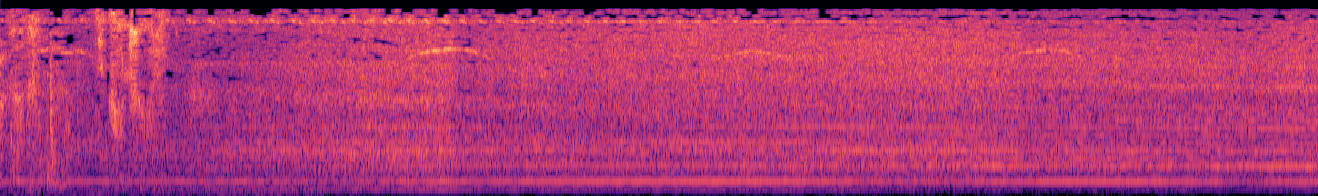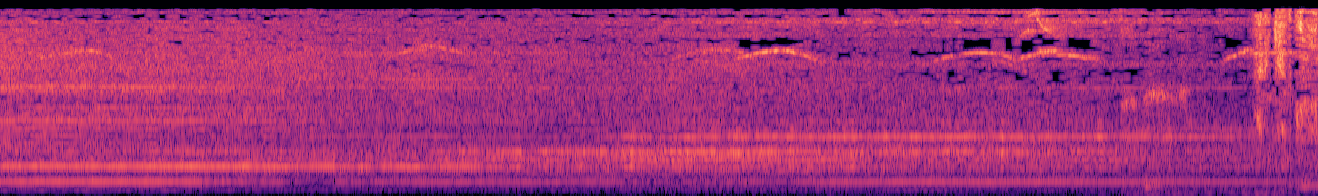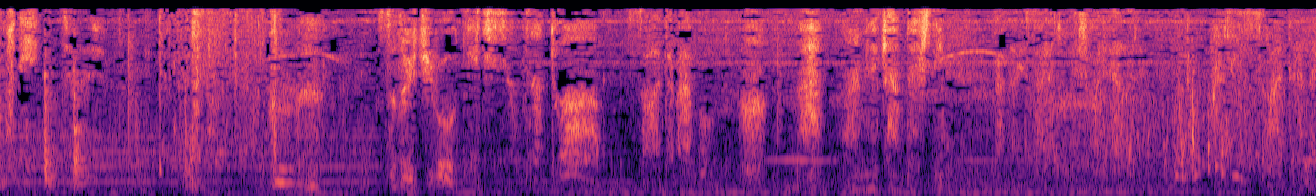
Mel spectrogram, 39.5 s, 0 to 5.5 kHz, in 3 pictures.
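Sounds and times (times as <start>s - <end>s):
boat engine droning: 0.0s - 39.5s.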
